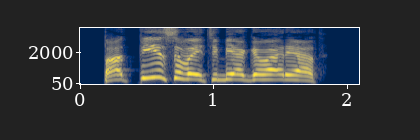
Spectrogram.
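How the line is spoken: Yelled. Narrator (Russian): штабс-прапорщик заорал

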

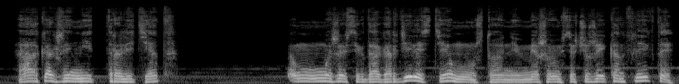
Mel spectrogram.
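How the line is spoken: Timid question. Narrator (Russian): робко спросил один из советников, мужчина в очках

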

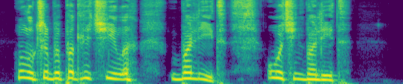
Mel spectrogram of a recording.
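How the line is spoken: Whimpering, hurt. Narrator (Russian): прохныкала раненая

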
